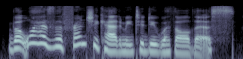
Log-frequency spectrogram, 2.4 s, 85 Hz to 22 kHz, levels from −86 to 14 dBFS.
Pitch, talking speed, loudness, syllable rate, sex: 230 Hz, 270 wpm, -19 LUFS, 6.4 syllables/s, female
